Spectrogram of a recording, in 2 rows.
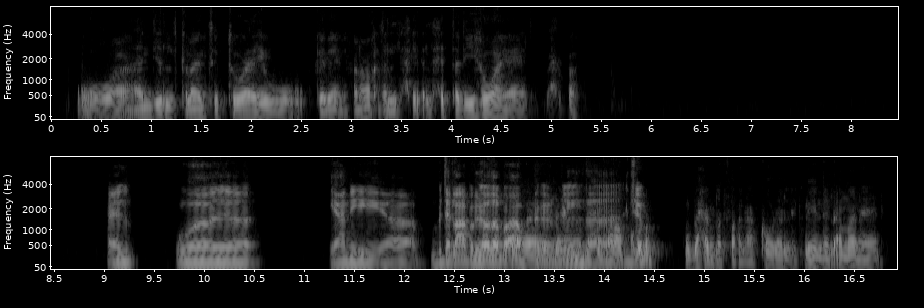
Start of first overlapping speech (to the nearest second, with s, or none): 13 s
